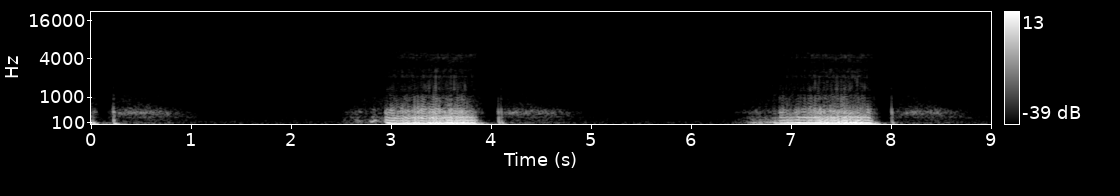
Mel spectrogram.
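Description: Two long, low, buzzing snores on the in-breath, separated by quiet out-breaths, about 15 breaths a minute: typical snoring.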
